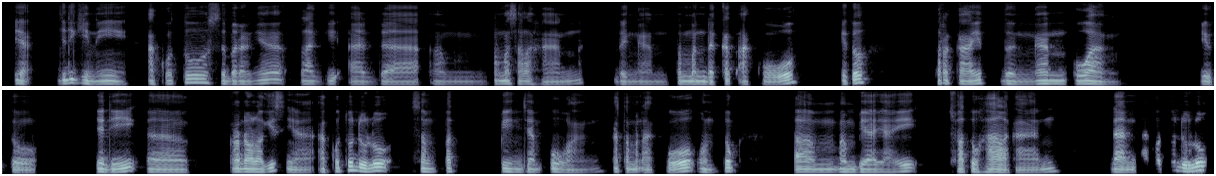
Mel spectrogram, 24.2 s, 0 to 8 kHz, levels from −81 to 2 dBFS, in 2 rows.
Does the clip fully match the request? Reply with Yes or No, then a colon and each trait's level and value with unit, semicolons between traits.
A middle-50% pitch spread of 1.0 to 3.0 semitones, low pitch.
Yes: narrow, 2.4 semitones; very low, 90 Hz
